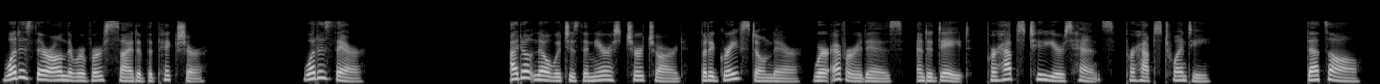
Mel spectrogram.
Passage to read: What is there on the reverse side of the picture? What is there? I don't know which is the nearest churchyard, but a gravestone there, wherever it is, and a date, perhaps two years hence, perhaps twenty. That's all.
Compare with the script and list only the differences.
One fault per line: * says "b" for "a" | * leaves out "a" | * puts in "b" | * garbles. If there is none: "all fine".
all fine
